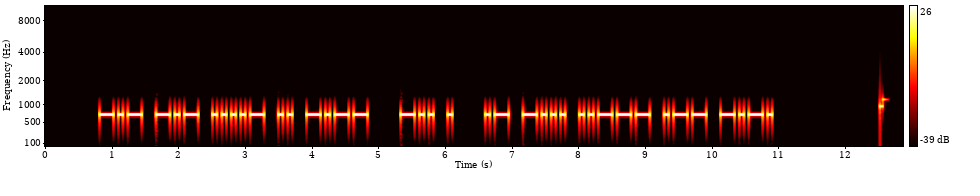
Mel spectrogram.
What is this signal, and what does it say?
Morse code, heard as a keyed tone, about 17 wpm, 700 Hz. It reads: KK4IY DE AB2WC
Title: USA Callsign DE Callsign - 5 Characters - 17wpm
